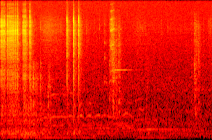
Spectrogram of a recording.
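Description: An electric guitar being handled and set down in a guitar stand: a cluster of knocks and rattles at the start, then a few sharp clicks about a second and a half in and one more a little later.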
